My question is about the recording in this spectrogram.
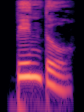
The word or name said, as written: pintu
